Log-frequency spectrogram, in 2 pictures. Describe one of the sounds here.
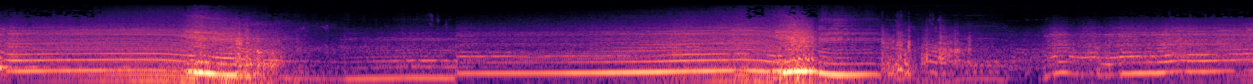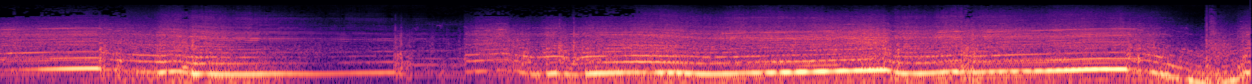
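A rally car engine roars, revving up and down through the gears.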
